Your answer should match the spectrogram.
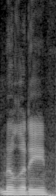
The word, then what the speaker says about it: Milady: And her persona is Milady, or Milady. But she pronounces it Milady, so I'm going to say Milady.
